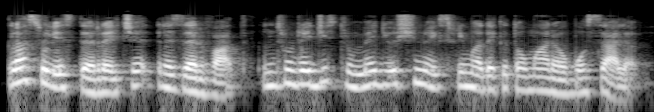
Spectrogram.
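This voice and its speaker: Woman audiobook narrator, husky, dark voice, lively pitch, dull lo-fi recording. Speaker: audiobook reader. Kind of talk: audiobook narration of a crime novel.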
